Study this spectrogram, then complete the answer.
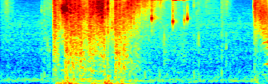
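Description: Gunfire in the World War II shooter game Medal of Honor: Frontline, a quick burst of loud shots with booming low thuds, followed by a fainter rattle and lingering noise.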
